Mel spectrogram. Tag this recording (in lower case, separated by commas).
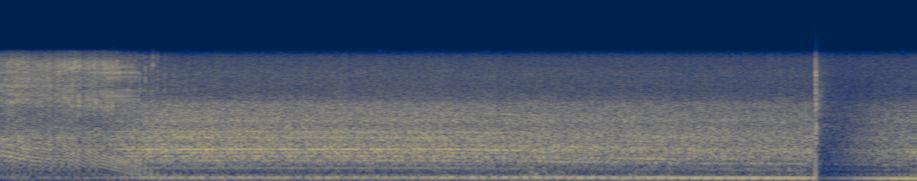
chainsaw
